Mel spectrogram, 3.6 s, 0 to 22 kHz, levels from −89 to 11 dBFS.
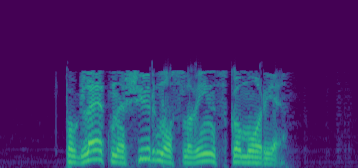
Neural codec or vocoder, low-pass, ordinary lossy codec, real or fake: none; 19.8 kHz; AAC, 16 kbps; real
